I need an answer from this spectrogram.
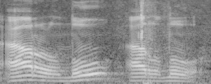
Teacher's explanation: makhraj ataupun sumber suaranya dari bagian Sisi lidah ya ardu ardu ya dari hafatul lisan boleh bagian kiri ataupun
